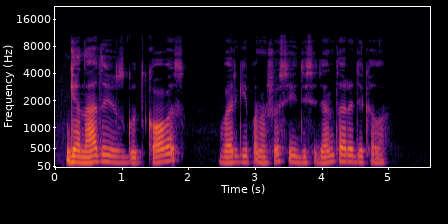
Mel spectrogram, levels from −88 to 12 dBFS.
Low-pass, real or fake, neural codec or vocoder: 10.8 kHz; real; none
